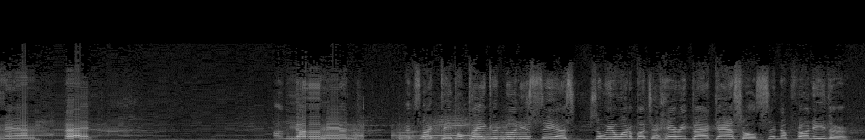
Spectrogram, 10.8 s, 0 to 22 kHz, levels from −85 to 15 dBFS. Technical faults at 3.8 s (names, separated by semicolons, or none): robotic sound from repeated short buffers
